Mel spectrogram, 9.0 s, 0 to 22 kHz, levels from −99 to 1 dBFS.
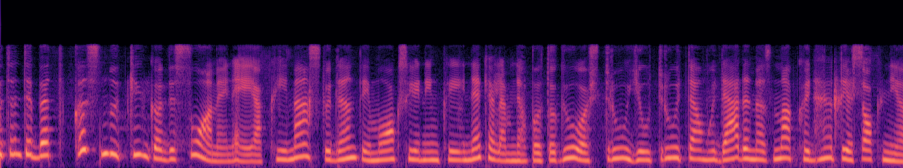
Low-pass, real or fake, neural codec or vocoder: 7.2 kHz; fake; codec, 16 kHz, 0.8 kbps, ZipCodec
